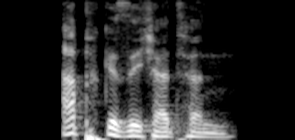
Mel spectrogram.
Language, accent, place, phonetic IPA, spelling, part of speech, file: German, Germany, Berlin, [ˈapɡəˌzɪçɐtn̩], abgesicherten, adjective, De-abgesicherten.ogg
- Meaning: inflection of abgesichert: 1. strong genitive masculine/neuter singular 2. weak/mixed genitive/dative all-gender singular 3. strong/weak/mixed accusative masculine singular 4. strong dative plural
